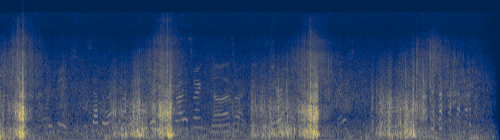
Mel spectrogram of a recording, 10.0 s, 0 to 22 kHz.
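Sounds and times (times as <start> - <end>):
rushing bursts of air: 0.0 - 9.9.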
